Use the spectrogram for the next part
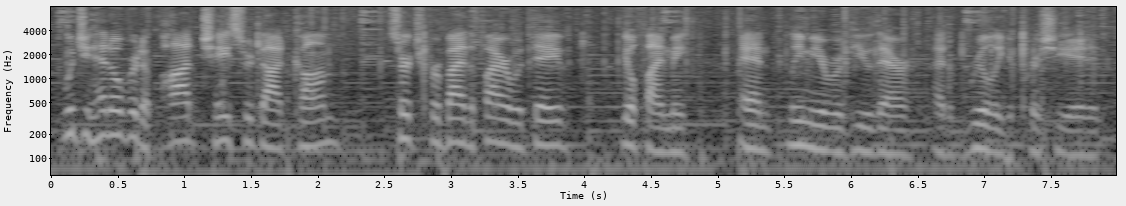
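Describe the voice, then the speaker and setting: A man narrating and hosting in an expressive, conversational way. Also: mid-range voice. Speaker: author and podcast host reading own novel. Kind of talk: audiobook narration and podcast outro.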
